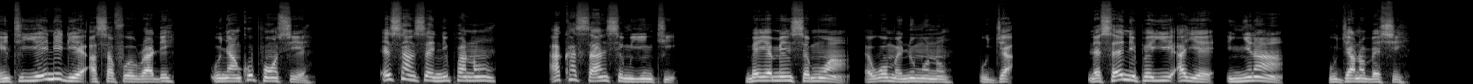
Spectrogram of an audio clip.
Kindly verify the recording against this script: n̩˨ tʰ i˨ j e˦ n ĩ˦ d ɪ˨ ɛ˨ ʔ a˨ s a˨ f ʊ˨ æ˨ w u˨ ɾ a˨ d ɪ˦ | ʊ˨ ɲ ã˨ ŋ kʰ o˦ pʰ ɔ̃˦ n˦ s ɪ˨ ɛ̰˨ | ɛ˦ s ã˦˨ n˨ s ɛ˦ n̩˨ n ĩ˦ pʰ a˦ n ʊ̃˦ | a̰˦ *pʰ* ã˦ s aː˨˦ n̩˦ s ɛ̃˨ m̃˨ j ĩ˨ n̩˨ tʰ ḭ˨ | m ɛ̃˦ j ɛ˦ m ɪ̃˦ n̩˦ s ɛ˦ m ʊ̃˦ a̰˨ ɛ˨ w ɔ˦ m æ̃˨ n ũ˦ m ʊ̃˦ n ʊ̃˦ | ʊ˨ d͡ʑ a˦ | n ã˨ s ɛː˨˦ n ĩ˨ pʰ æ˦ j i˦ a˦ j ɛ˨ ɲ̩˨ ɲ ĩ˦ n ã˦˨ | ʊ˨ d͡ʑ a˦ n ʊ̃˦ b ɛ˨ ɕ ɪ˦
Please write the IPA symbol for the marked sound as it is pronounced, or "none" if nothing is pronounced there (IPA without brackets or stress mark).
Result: kʰ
